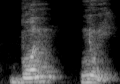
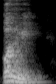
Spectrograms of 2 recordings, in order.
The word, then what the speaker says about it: bonne nuit: want to say good night, the word is bonne nuit. Bonne nuit. So how you pronounce quickly is bonne nuit.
